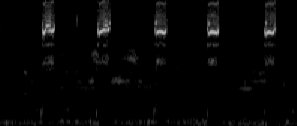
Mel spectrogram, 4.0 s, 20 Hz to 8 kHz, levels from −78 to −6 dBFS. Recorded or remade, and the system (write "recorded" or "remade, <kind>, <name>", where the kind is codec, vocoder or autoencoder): recorded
